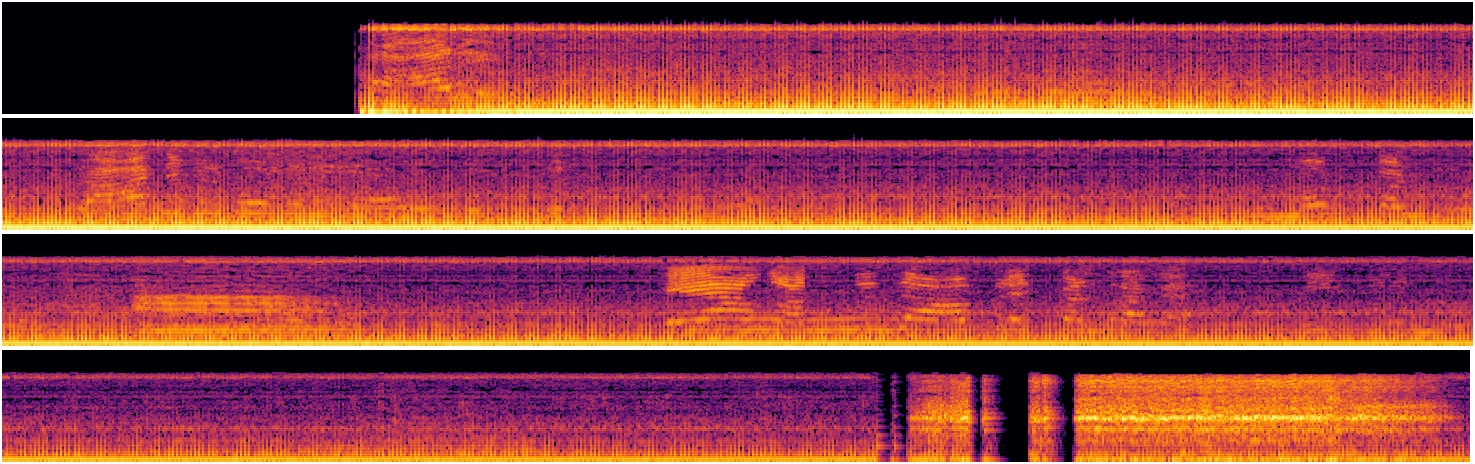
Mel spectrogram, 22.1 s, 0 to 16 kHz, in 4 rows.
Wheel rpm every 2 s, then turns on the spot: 0, 0, 0, 0, 0, 0, 0, 0, 0, 0, 110.
none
